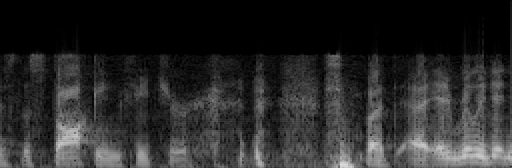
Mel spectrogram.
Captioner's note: laugh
